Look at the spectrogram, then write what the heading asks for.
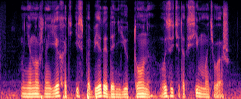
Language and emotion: Russian, neutral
